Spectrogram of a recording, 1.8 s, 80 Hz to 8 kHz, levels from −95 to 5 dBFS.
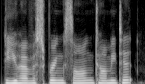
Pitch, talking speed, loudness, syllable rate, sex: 220 Hz, 265 wpm, -15 LUFS, 5.7 syllables/s, female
